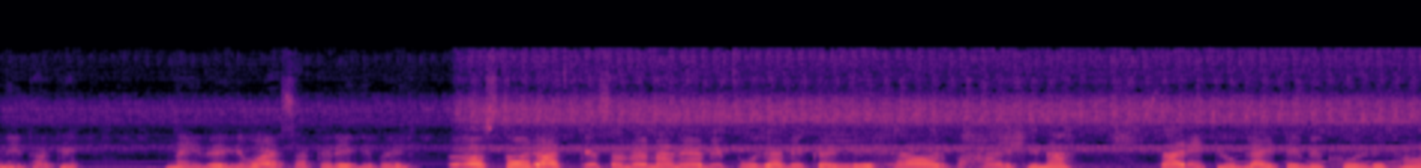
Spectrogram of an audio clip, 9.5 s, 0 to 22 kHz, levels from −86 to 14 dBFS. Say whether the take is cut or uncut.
uncut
